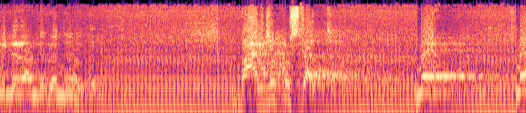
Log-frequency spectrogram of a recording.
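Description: A steady buzzing hum that holds one pitch with many even overtones, under a man's voice speaking in short phrases about a second in, around three seconds in and near the end.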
